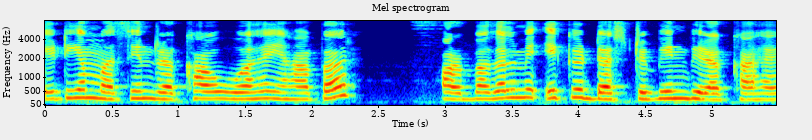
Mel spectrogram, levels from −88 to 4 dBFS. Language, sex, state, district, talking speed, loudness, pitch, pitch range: Hindi, female, Uttar Pradesh, Budaun, 165 wpm, -15 LUFS, 235 Hz, 225-255 Hz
